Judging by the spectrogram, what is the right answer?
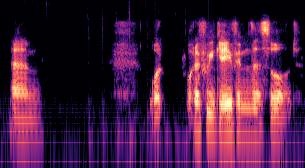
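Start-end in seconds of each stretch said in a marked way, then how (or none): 1.8-3.6 whispering in hushed tones. Player character huddling the group close to suggest a plan, hushed whisper. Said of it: "in as hushed a voice as he can".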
